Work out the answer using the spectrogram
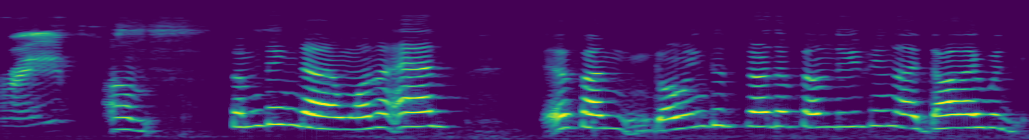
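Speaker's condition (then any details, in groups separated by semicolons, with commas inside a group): Cerebral palsy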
